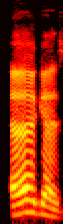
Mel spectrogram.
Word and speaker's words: Uyghurs: I'm sorry if I'm mispronouncing it. Yeah. No, you're not mispronouncing it. It's just a language difference.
